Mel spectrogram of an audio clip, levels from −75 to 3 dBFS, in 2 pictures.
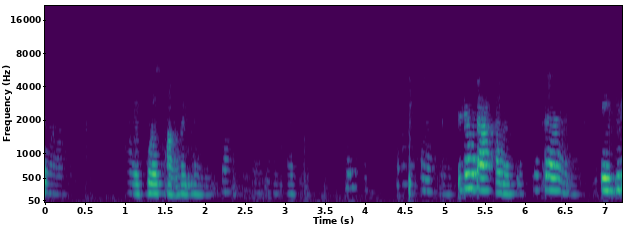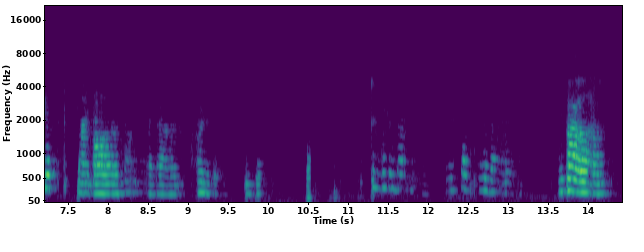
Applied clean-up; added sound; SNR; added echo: neural mask model DeepFilterNet 3.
